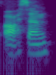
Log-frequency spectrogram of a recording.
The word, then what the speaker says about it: ASEM: um which are um asem is we pronounce awesome couldn't tell you what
